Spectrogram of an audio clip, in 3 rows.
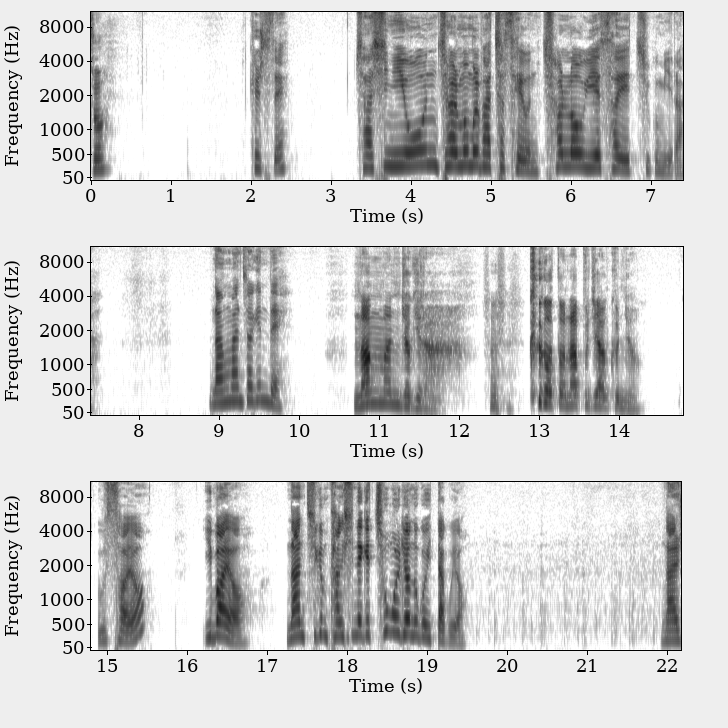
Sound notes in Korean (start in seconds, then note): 12.3 웃음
